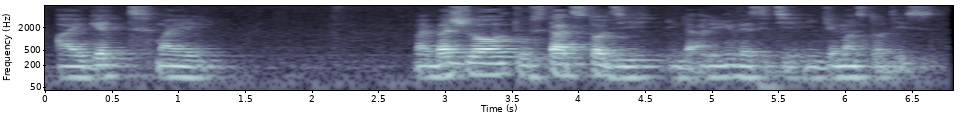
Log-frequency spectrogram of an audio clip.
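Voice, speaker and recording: A man from Cameroon, answering podcast interview questions in a halting way, often repeating and restarting words. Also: low-pitched, mellow, recorded from a distance. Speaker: guest scholar. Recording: echoey room.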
